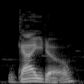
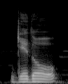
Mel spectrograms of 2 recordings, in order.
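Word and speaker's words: 外道: However, as a Japanese speaker myself, I can confirm that this is not true, as the characters for Gaido are supposed to be pronounced as Gedo or Gedo.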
